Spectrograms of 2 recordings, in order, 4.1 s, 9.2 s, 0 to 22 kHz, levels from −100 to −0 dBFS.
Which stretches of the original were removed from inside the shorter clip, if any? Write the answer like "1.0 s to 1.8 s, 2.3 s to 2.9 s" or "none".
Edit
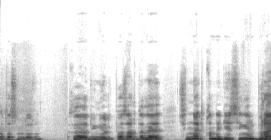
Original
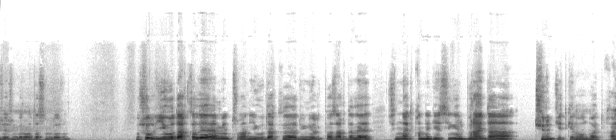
1.5 s to 4.2 s

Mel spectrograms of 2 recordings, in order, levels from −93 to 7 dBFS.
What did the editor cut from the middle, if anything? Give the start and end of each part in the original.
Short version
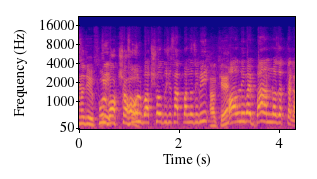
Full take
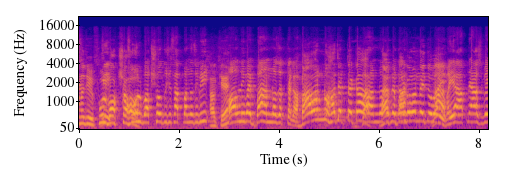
none

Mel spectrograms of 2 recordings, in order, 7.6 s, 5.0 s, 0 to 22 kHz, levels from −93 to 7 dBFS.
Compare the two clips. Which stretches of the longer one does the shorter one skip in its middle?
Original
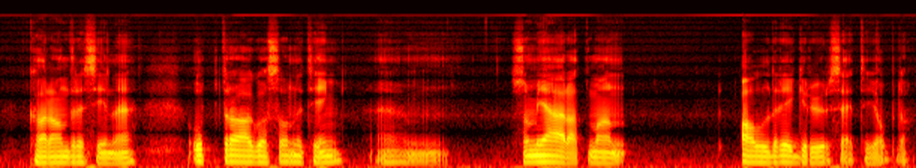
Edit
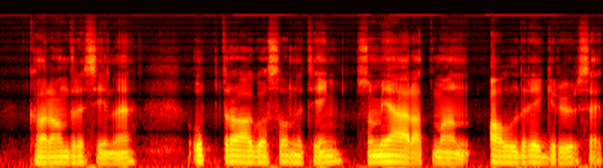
2.9 s to 4.2 s, 5.3 s to 6.1 s

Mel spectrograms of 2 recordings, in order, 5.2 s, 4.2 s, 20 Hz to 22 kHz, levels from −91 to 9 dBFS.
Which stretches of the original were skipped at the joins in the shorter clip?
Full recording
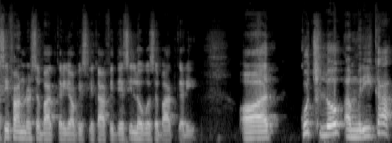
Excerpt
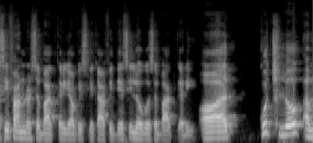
2.5 s to 3.0 s

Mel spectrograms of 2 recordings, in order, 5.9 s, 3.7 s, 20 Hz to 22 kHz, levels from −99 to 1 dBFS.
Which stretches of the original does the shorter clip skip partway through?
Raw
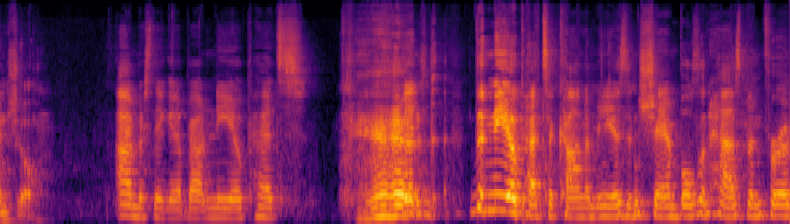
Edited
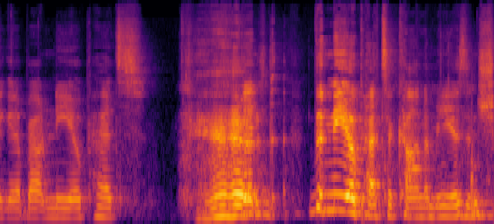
none

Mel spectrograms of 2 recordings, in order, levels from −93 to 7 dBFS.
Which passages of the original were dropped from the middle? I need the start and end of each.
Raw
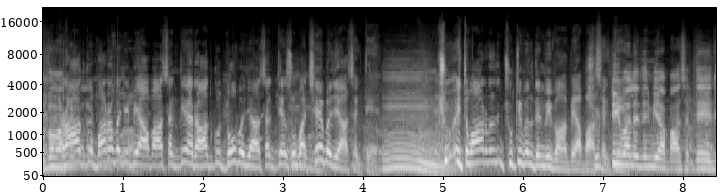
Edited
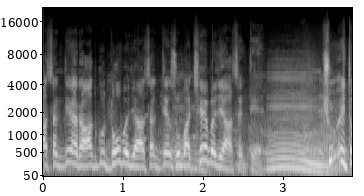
none

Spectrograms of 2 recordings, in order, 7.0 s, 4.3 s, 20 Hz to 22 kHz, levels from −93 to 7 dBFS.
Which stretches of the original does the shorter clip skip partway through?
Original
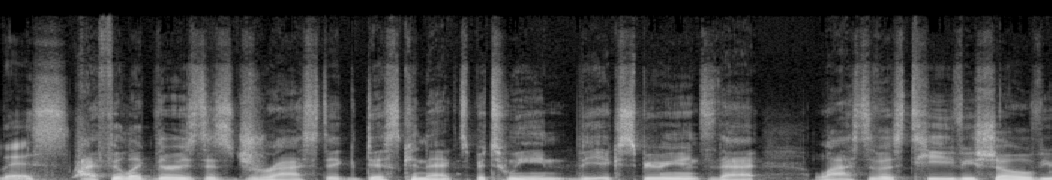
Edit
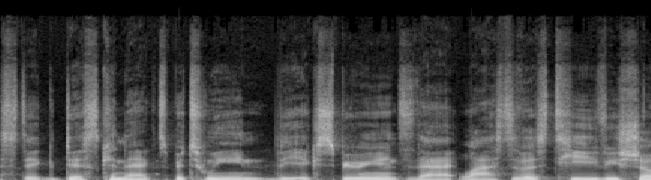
5.0 s to 5.4 s

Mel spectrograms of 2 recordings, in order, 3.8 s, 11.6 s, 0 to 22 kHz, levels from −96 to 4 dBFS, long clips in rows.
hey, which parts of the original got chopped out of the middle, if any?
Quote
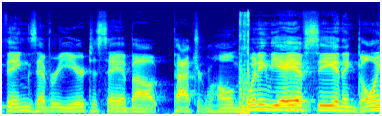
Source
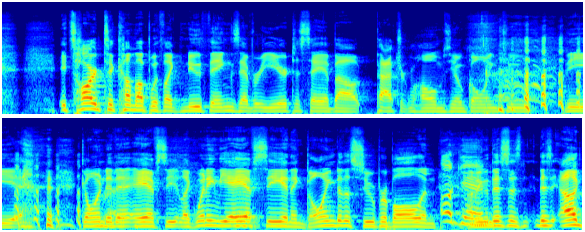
4.5 s to 7.7 s

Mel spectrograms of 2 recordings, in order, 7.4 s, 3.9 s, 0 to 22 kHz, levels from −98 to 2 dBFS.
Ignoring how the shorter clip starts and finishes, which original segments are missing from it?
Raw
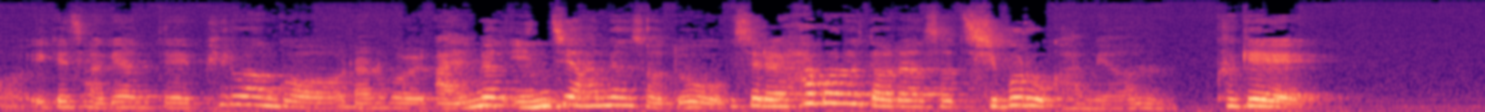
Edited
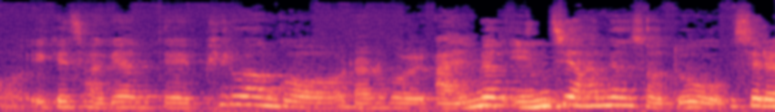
none

